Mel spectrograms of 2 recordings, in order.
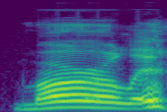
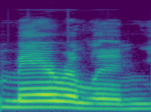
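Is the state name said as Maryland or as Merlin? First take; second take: Merlin; Maryland. First: The name is said as Merlin. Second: The name is said as Maryland. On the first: This is how locals say it. "y'all say Mer Merlin" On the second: This is how outsiders say it. "y'all don't say Maryland"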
